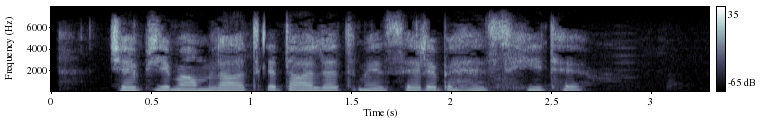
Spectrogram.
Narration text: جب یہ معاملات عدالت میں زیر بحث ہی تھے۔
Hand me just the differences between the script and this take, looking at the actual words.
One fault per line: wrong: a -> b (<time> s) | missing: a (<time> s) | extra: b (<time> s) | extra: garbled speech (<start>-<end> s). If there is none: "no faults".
no faults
